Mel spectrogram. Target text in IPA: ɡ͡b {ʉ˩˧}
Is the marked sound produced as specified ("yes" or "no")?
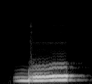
no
